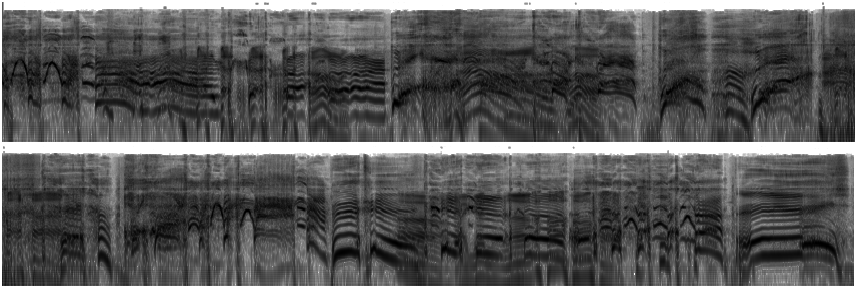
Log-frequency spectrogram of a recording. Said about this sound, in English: And she kept saying that the soda's going down the wrong pipe. That's exactly it. That's why she's coughing.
